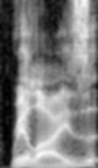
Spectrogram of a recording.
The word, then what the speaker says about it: realize: to me because it is a z sound right like size there's a z there realize there's a z there and when I see that r-e-a-l-i-s-e my brain goes real ice and I think what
